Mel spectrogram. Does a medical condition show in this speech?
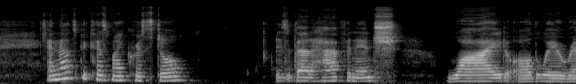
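No.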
